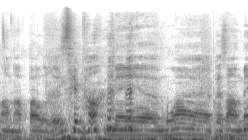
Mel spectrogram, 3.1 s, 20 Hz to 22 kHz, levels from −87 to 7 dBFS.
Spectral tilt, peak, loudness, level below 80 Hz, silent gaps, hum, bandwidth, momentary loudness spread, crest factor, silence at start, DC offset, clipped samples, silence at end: -5.5 dB/octave; -8 dBFS; -26 LUFS; -34 dBFS; none; none; 17 kHz; 4 LU; 14 dB; 0 s; under 0.1%; under 0.1%; 0 s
